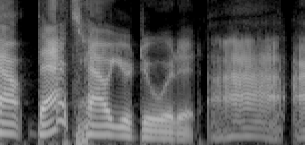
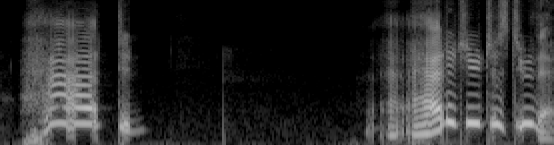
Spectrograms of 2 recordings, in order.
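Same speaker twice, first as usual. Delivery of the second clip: put-on very high, creaky, elderly old man voice. Voicing a character who watched the player casually cast a spell, old man voice. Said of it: "You got an old man voice".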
